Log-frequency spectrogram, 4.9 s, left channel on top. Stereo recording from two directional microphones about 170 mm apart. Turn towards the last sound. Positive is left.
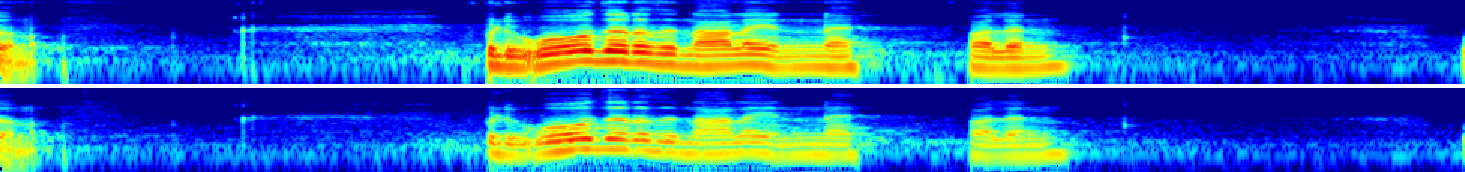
turn(degrees=30)  # may be behind; listen again after turning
